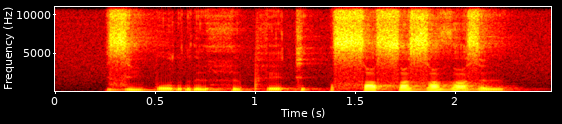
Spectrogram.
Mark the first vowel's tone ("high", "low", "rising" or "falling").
low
